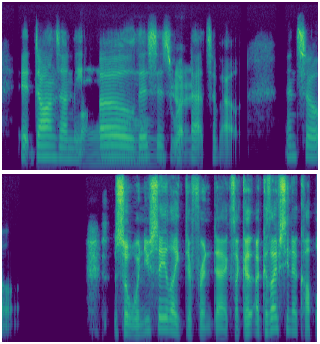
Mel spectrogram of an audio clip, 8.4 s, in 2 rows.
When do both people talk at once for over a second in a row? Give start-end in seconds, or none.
1.0-2.6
